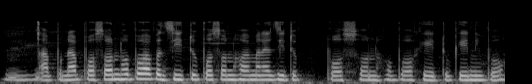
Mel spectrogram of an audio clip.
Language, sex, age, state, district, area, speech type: Assamese, female, 30-45, Assam, Majuli, urban, spontaneous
